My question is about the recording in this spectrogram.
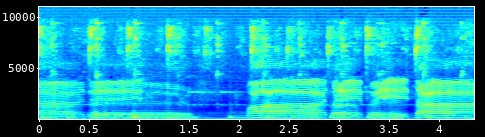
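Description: Hindu devotional singing from a Shiva evening aarti, over a steady drone accompaniment. The singing breaks off briefly about one and a half seconds in, then resumes.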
